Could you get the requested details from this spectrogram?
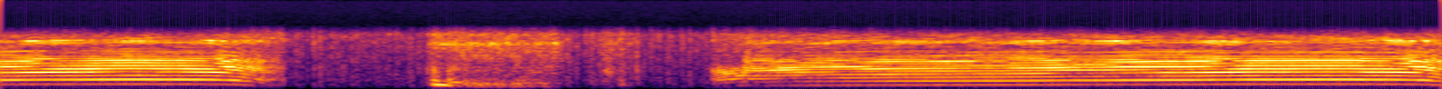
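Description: Long, deep, tonal droning snores with a moo-like hum, broken by a short snort and breath.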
